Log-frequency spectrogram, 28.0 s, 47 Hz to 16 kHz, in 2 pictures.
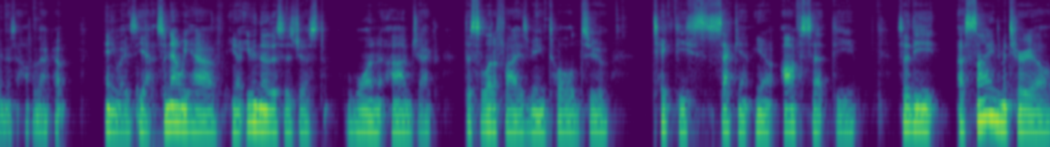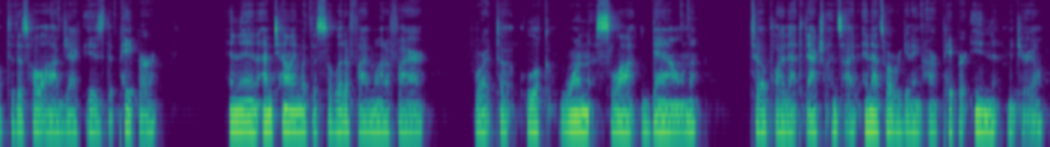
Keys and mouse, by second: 2.1-7.1 middle drag, 7.1-14.7 drag, 14.7 middle click, 15.5 click, 15.6-23.1 middle drag, 23.1 click, 26.2 click.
